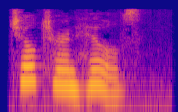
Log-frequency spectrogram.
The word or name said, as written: Chiltern Hills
